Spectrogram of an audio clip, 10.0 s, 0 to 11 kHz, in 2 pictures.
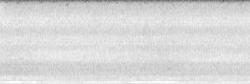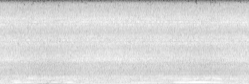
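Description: Ginhong ZX-7.5 high shear inline mixer running: a steady machine hum and hiss from its electric motor and rotor-stator head, with a tone that swells and fades a little.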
